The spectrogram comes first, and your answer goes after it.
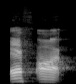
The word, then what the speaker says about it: France: A is really like an O, y'all, and it's pronounced FROHNCE.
